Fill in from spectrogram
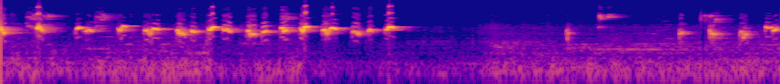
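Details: A yellow-vented bulbul's lure song, meant to provoke another bird to answer and fight, pours out as a four-second stream of bright chirped notes, followed by quiet and a few scattered single chirps.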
